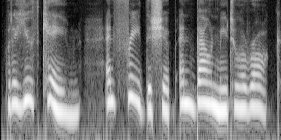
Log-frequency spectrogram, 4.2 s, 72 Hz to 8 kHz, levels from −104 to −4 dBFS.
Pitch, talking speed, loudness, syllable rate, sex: 225 Hz, 200 wpm, -15 LUFS, 4.1 syllables/s, female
